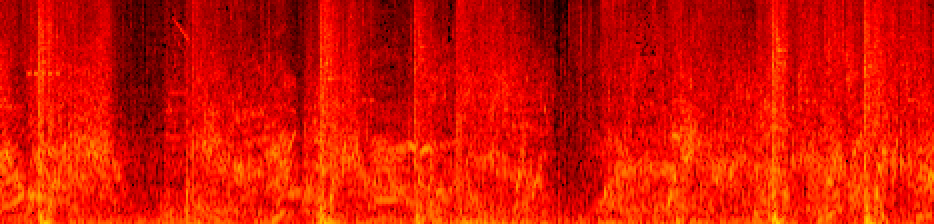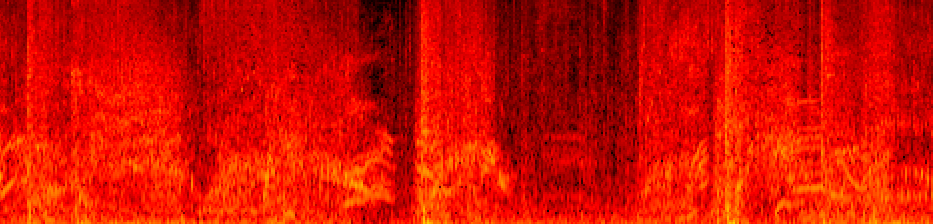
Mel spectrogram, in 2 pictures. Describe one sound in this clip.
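Heavy blows thud and smack again and again.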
